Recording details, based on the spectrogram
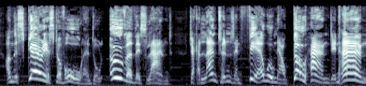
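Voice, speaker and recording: A man speaks in a put-on character voice, high-pitched and menacing, at a fairly slow pace. His loudness swings widely, and faint music plays in the background. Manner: menacing, gleeful.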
